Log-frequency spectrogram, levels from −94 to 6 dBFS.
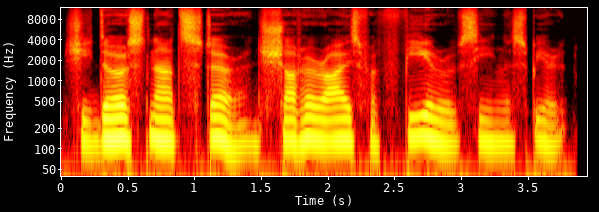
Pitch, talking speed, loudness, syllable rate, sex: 130 Hz, 215 wpm, -18 LUFS, 4.0 syllables/s, male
